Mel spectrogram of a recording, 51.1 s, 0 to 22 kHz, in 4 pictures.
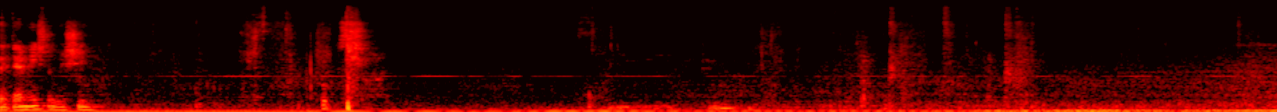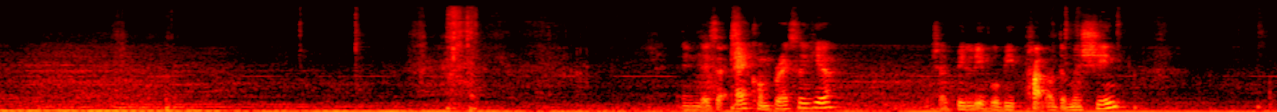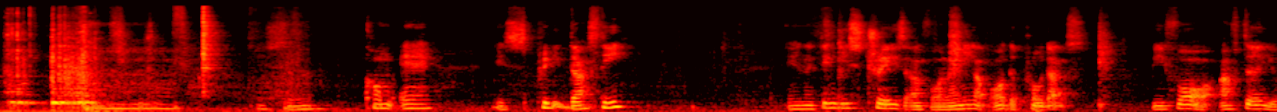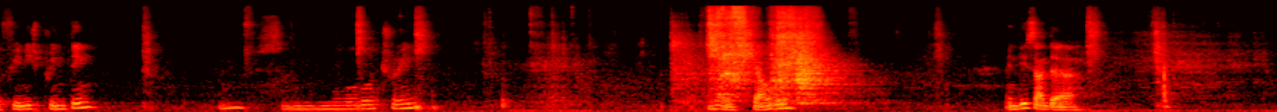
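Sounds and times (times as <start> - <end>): metal tray scraping on rack: 45.0 - 47.6.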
